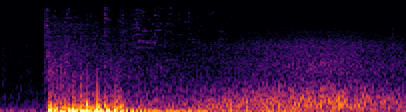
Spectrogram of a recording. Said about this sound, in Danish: Et inferno af høje og voldsomme eksplosioner lyder over Helsingborg, og det beskriver han til Elias von der Weide sådan her.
